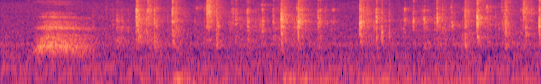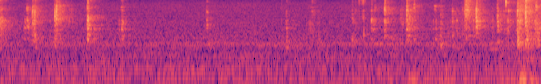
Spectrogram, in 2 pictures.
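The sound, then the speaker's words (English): Rapid keyboard typing, a steady patter of many quick key clicks, continuing for several seconds with no voices over it. “That's a really long one to have to type in five seconds.”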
